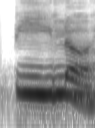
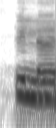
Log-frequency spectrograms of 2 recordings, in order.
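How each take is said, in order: First: The first vowel is long, like 'peel'. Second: The first vowel is short, like 'pill'. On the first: The speaker calls it right. "पीलर है, ये पील करना छीलना" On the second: The speaker calls it wrong. "पिलर नहीं"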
